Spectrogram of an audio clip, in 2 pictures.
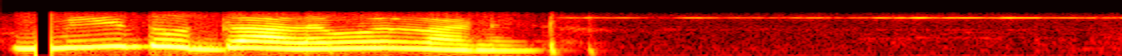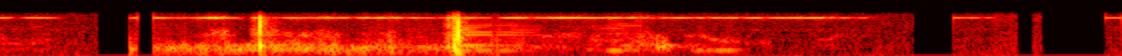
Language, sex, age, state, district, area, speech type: Dogri, female, 30-45, Jammu and Kashmir, Samba, rural, conversation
